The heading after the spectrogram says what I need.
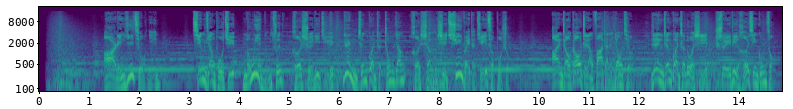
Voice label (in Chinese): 汇报片水利工程汇报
